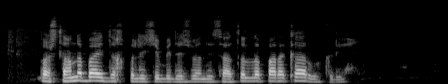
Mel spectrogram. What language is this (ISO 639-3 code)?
pus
